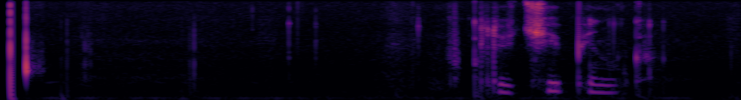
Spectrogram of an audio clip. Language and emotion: Russian, neutral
